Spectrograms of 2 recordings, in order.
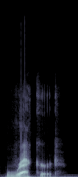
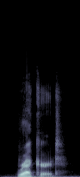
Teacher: if you stress the first syllable, record, that's the noun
